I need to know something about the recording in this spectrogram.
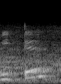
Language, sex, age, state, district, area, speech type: Tamil, female, 30-45, Tamil Nadu, Madurai, urban, read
